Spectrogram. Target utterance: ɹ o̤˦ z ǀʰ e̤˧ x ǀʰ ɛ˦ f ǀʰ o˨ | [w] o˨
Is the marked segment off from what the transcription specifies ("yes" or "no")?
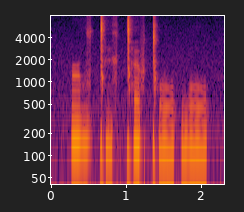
no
